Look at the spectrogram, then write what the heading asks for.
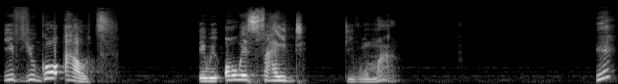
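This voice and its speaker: Lively Nigerian preacher with a high voice. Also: male voice, husky, soft background music. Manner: lively preaching with Pidgin asides and quick repetitions. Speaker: pastor. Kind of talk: sermon.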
